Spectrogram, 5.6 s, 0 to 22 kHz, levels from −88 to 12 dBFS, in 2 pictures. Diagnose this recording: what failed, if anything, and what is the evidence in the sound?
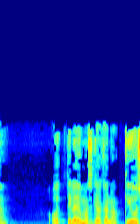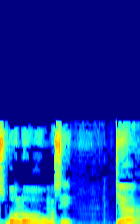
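Throughout, the speech is dull and smeared, with nothing above 10 kHz and a fizzy, warbling texture on sibilants and held sounds. That points to the codec stage, likely AAC compression at a low bitrate, which fits about 24 kbps AAC-LC discarding high bands and coarsely quantising the rest.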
